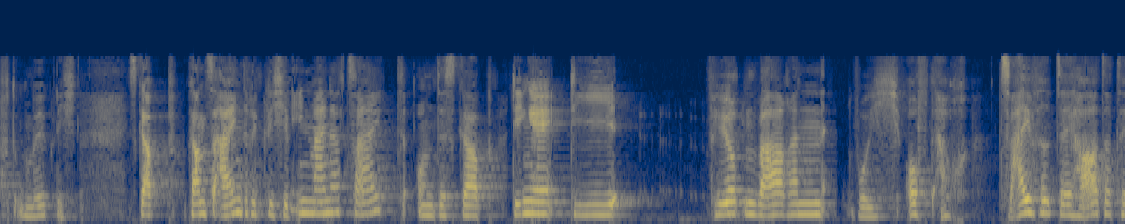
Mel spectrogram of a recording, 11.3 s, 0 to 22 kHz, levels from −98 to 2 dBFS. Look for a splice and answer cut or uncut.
cut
